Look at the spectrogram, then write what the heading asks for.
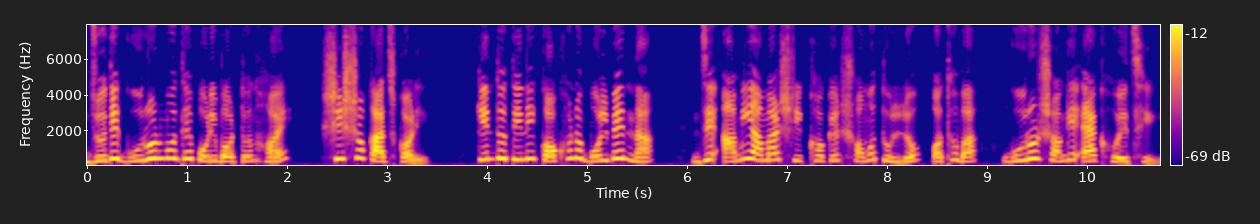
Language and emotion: Bengali, neutral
